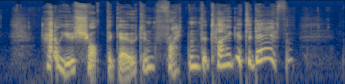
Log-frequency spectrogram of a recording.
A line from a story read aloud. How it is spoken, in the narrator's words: said Miss Mebbin, with her disagreeably pleasant laugh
